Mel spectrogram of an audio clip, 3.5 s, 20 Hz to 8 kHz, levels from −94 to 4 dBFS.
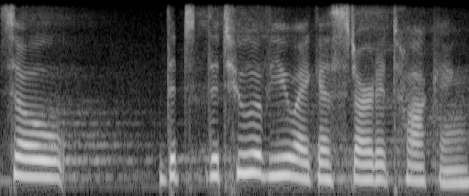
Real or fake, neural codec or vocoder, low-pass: real; none; 7.2 kHz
